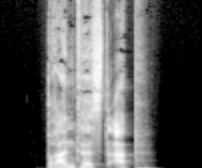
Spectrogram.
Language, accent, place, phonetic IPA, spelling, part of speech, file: German, Germany, Berlin, [ˌbʁantəst ˈʔap], branntest ab, verb, De-branntest ab.ogg
- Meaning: second-person singular preterite of abbrennen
